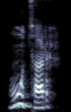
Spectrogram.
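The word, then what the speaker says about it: Mutter: ماذر الام بنقول موتر.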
